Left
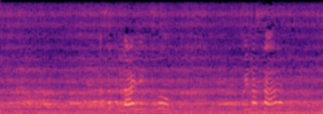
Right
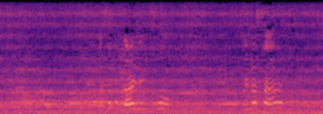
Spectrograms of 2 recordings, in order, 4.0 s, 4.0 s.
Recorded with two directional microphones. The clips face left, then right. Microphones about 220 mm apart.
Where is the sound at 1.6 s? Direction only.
5° right (ahead or behind).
